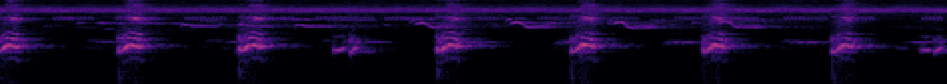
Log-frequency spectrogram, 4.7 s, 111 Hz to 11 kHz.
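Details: Harsh croaking notes of a female white-breasted waterhen, some followed by a softer echo note, repeated around every 0.6 seconds, with drawn-out wavering whistles and an insect buzz behind.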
